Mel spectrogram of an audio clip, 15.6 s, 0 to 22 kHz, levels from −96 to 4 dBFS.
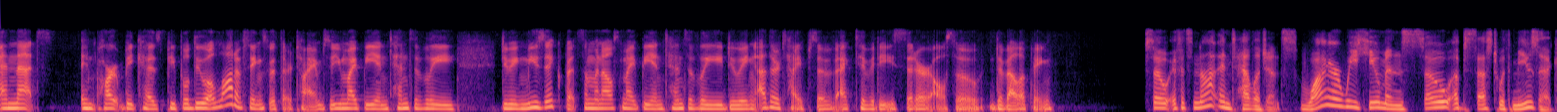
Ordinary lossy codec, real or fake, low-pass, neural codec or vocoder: Opus, 16 kbps; real; 7.2 kHz; none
